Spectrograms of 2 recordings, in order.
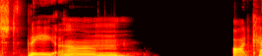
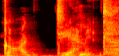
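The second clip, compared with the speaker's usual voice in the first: slow, whispered curse; frustrated whisper; 3 semitones higher, slower than usual. Real, not acted. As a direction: curse under your breath at a botched take. Frustrated at botched impression take.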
